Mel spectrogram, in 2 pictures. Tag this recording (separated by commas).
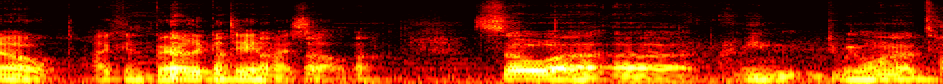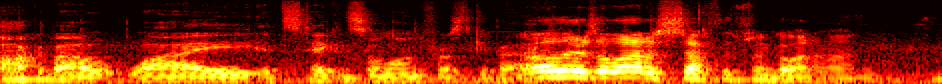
Speech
